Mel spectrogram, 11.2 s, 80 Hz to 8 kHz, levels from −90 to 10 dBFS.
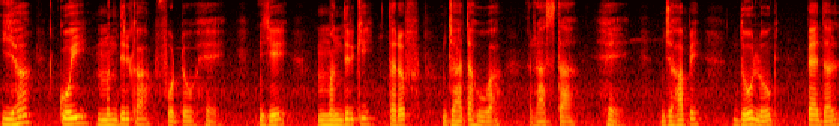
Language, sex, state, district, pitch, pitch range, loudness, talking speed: Hindi, male, Uttar Pradesh, Hamirpur, 110 Hz, 100-125 Hz, -29 LUFS, 105 wpm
